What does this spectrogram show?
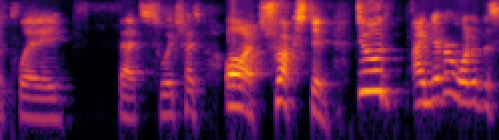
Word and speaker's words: Truxton: That's how to pronounce it, Truxton.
